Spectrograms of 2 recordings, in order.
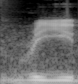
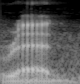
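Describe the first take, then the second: First: The vowel is long, rhyming with 'reed'. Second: The vowel is short, rhyming with 'red'. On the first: He still reads it now. The speaker calls it right. "I think that's read" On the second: He read it in the past. The speaker calls it wrong. "and not read"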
